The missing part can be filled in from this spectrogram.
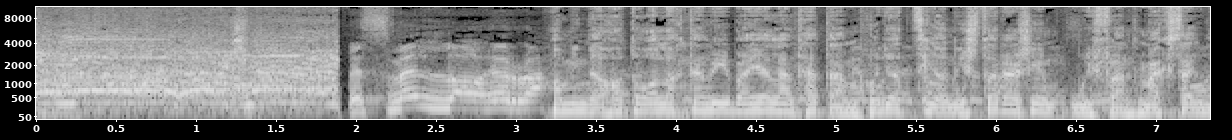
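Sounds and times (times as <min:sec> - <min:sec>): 
large crowd cheering and shouting in celebration in the streets: 0:00.0 - 0:02.0
speech: 0:02.0 - 0:07.3.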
